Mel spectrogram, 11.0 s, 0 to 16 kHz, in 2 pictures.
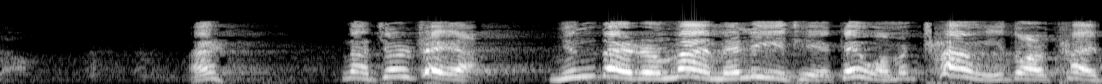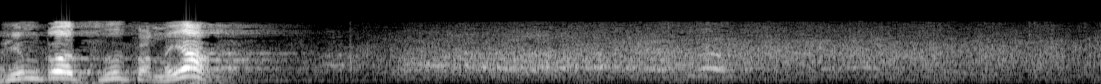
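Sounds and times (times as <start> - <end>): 
speech: 1.0 - 6.8
audience applause: 7.2 - 11.0.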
